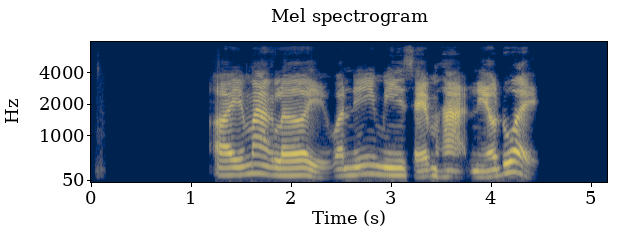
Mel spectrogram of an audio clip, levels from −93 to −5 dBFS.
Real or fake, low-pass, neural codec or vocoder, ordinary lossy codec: real; 7.2 kHz; none; none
